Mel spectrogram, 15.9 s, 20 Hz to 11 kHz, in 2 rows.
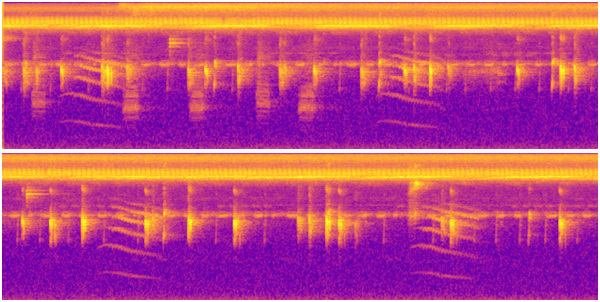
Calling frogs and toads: pointedbelly frog, Pithecopus azureus, Scinax fuscovarius, menwig frog, dwarf tree frog, lesser tree frog
Cerrado, Brazil, ~2am

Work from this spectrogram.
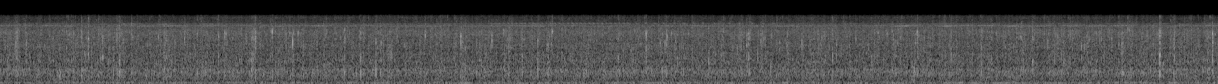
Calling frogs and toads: none
Atlantic Forest, Brazil, 3:30am

